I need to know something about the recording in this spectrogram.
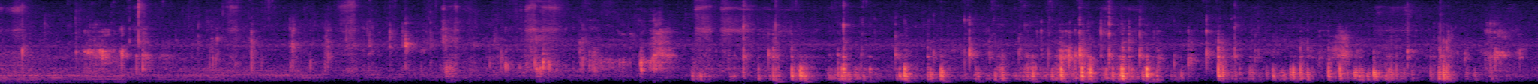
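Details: Odin the pug gnawing a marrow-filled bone indoors in a small room, a dense run of crunchy, wet bites and cracks packed closely together, growing busier and louder in the second half, with soft breathing between bites.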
